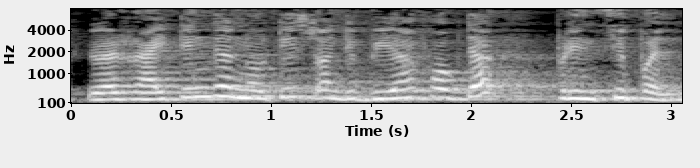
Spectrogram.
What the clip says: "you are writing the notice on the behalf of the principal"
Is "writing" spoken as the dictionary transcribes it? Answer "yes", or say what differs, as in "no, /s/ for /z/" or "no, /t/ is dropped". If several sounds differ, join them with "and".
yes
